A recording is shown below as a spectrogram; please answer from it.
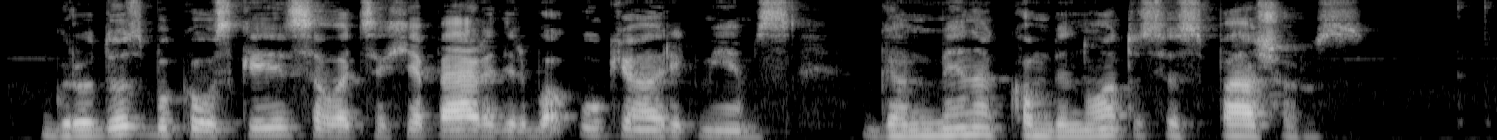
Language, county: Lithuanian, Vilnius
